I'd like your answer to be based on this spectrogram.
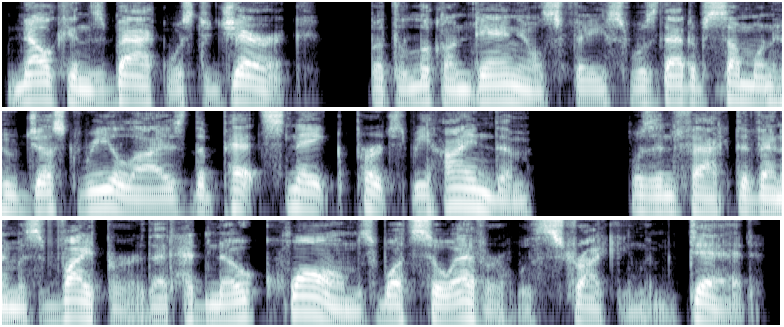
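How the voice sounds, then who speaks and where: A man narrating a novel in a steady, measured way. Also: fairly low pitch, husky, no echo, studio quality. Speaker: audiobook narrator. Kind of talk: scripted narration.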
